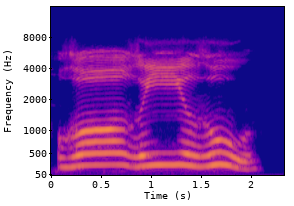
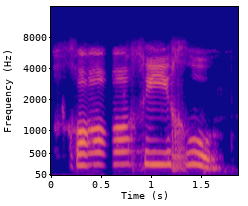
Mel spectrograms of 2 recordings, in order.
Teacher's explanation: membedakan huruf ghoin dan kho ya. Dia satu makhraj ada di tenggorokan bagian atas, tetapi gesekannya berbeda.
